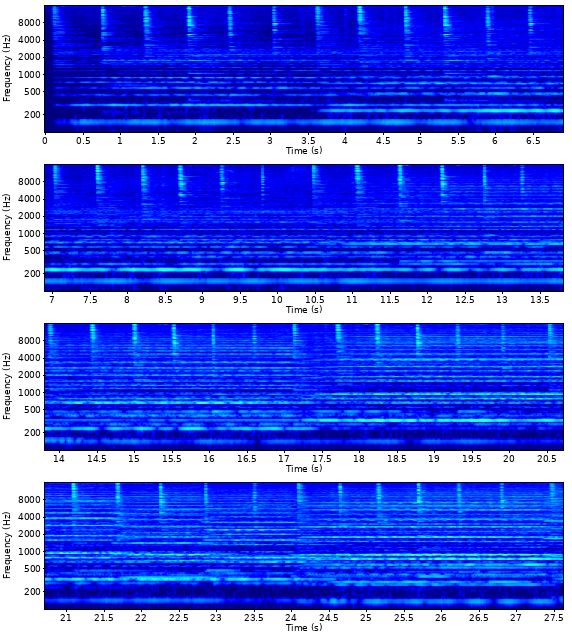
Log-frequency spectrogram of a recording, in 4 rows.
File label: Violin Concerto in F Major, Adagio molto; Op. 8 Violin Concerto No. 3 in F Major, RV 293, L'Autunno. II. Adagio molto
